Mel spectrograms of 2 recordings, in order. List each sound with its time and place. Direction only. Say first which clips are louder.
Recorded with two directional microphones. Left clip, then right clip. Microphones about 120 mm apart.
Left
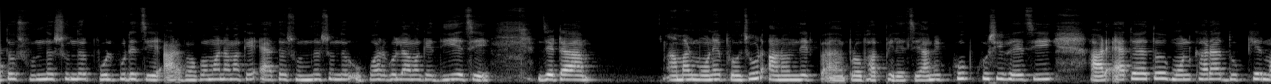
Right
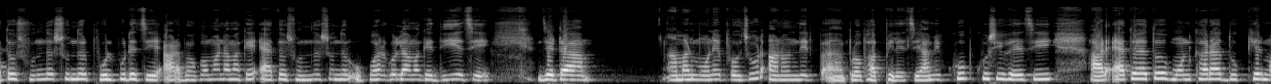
0.0 s speech: right 7 dB; 40° right (ahead or behind)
